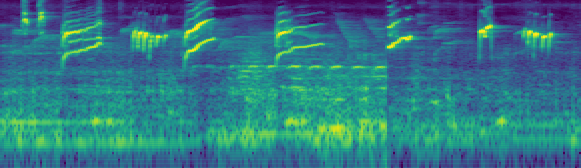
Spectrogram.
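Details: Long-tailed shrike recorded at home in a crowded neighbourhood, used to coax a lazy bird into singing: a sequence of rising, sweeping whistles and quick high chips, with faint low household hum beneath.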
